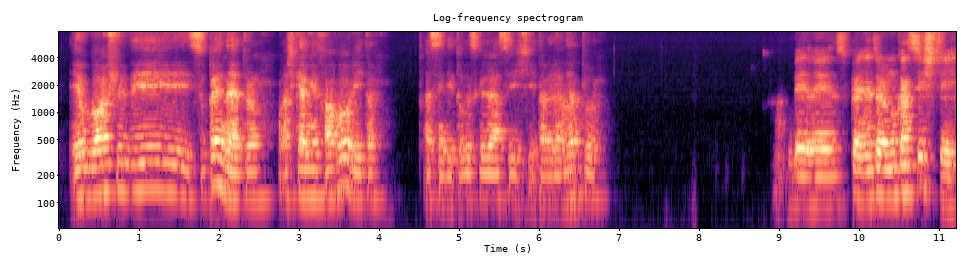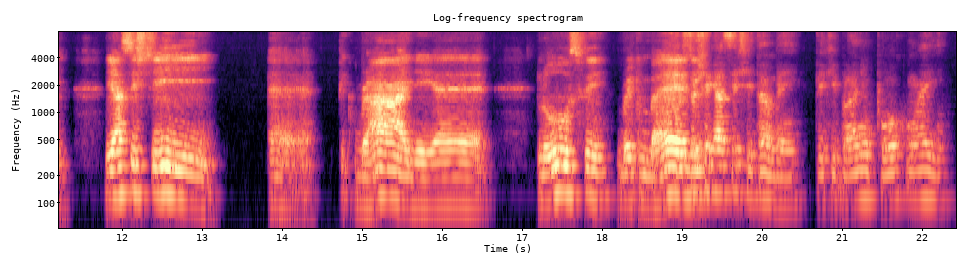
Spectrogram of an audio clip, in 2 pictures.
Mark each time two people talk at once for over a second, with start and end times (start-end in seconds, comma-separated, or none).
none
